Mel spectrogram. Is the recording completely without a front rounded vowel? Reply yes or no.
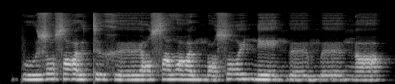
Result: no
